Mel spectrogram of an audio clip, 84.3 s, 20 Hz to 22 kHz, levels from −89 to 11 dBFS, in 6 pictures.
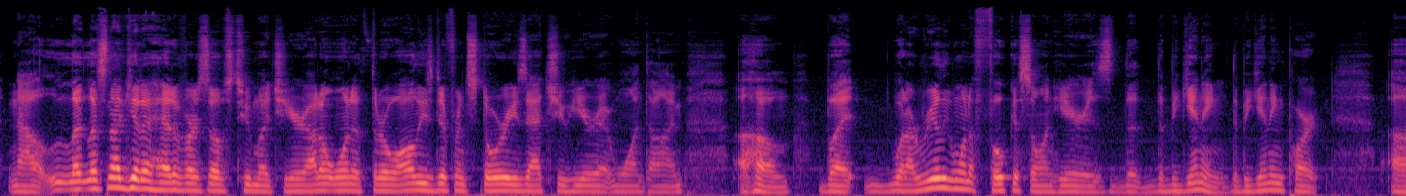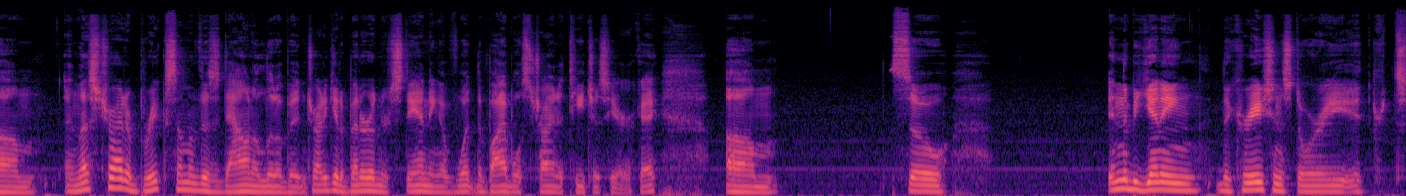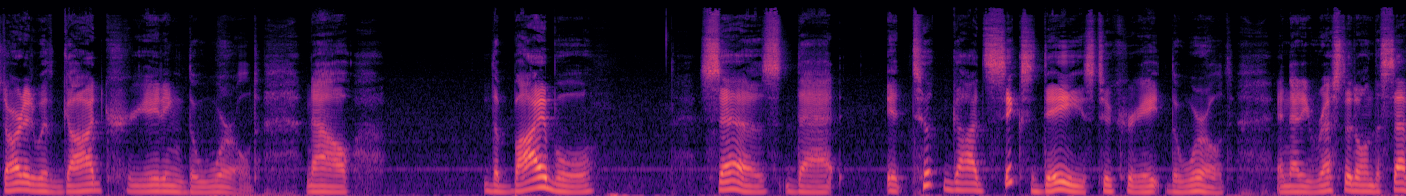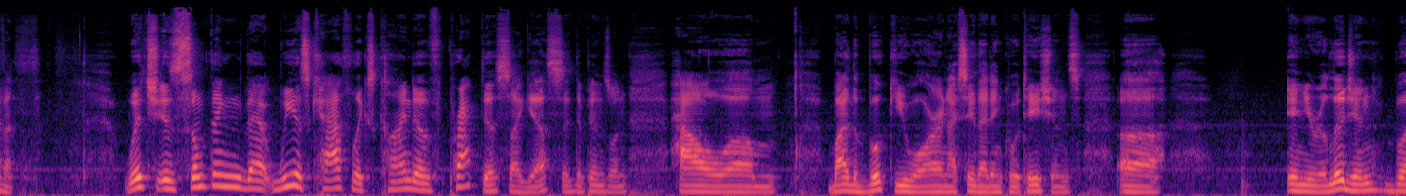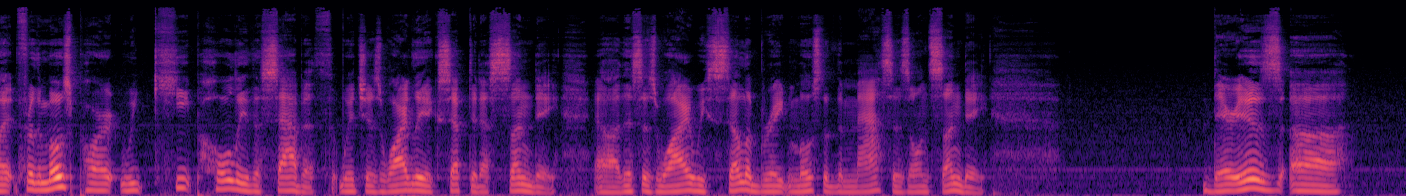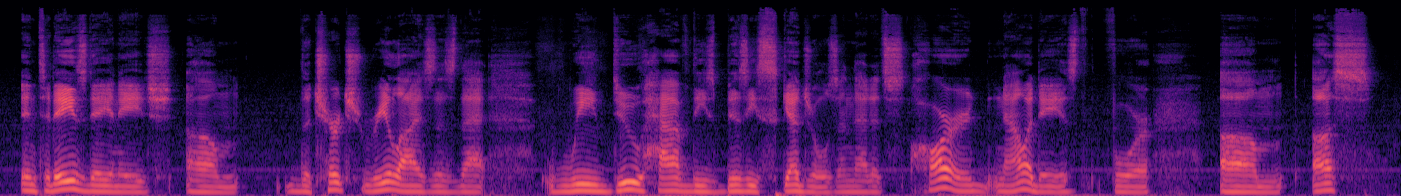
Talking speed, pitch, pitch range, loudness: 140 wpm, 125 Hz, 115-140 Hz, -24 LUFS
